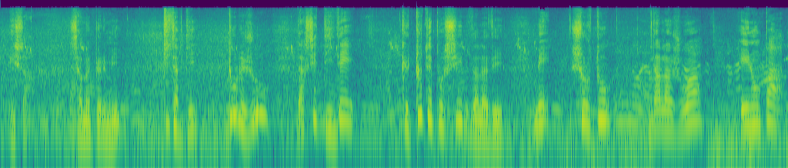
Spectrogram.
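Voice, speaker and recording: A man talks at a moderate pace with very wide pitch swings. Noticeable background noise sits behind him. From northern Italy, near Venice. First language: Italian (speaking French). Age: 80s+. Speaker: painter. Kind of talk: personal testimony. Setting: outdoors by the sea. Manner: halting.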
